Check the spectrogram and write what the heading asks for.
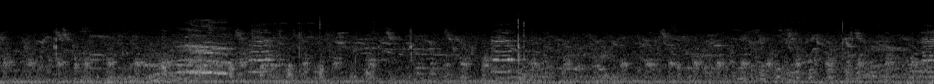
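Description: Chickens clucking in short, repeated calls, with louder bursts about two seconds in and again about five seconds in.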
